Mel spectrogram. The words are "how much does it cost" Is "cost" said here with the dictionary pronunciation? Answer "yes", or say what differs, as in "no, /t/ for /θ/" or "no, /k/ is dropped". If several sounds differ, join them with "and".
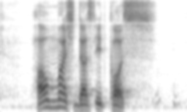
no, /t/ is dropped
